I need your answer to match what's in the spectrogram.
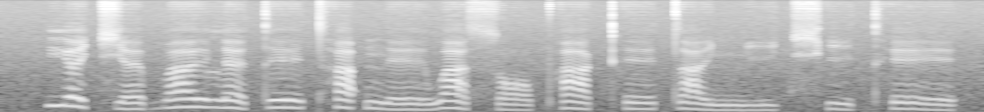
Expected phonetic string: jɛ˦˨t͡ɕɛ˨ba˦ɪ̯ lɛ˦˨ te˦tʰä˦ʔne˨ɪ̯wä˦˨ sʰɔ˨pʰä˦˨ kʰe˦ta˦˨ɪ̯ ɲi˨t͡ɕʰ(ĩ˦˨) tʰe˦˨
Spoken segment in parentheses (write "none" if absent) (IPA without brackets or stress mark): i˦˨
